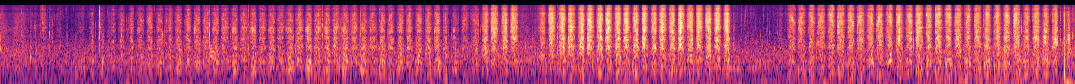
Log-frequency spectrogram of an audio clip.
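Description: Hand-held curved-blade garden saw cutting through a wooden stake in quick, even back-and-forth strokes. The strokes grow louder about halfway through, with two short pauses.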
